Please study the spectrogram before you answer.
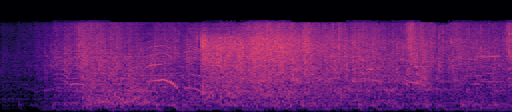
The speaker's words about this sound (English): The limo powers up a lifeguard ramp and crashes through the hut.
